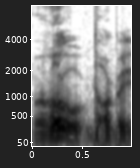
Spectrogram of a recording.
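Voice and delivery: low, quavering, wobbly phone voice. Retelling the phone call Darby gets while police drive after him, wobbly Saw guy voice. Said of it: "it's a wobbly voice man".

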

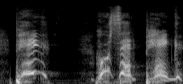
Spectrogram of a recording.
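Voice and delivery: very high, slow, drawn-out, insulted, affronted voice. Retelling a movie scene where Miss Piggy whips around: imitating insulted Miss Piggy. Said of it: "She gets so insulted".

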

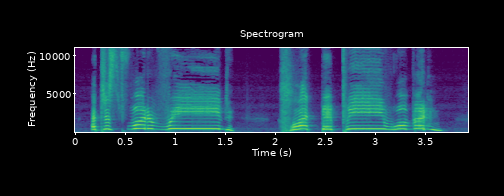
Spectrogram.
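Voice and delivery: very high-pitched, slow, weary voice. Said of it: "In a high, in a high pitched voice".

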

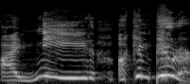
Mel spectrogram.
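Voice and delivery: imitated shouting. Quoting a fantastic line from someone who gets super upset, imitating someone shouting. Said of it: "and he shouts this".

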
